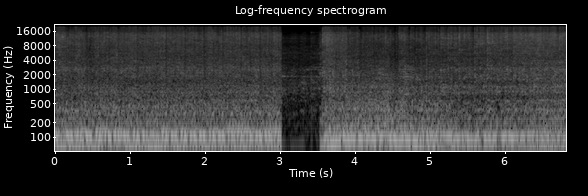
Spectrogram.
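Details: Built all-aluminum 5.3 L LS Chevrolet V8, bound for a 1999 Porsche 911 swap, on the dyno for the final full-throttle pull: deep, steady roar with a brief dropout midway, no misfire or rattle; made 299.8 horsepower.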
